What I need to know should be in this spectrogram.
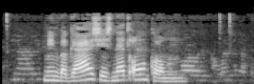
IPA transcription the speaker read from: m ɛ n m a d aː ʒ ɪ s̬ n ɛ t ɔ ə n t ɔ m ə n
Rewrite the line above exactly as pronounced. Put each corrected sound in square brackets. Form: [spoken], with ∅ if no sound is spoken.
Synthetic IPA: m [i] n [b] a [ɡ] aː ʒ ɪ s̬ n ɛ t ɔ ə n [k] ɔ m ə n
